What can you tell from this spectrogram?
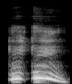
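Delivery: loud, high haughty ahem; pompous throat clear. A narrator's reading. Éléphant interpelle Castor sur son toit, raclement de gorge pompeux. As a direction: clear the throat to announce yourself. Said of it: "fit Éléphant".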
